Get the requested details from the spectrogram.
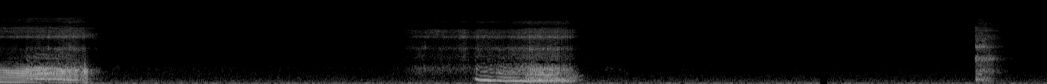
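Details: Loud, harsh, rattling inhaled snores about every four to five seconds with quiet breathing between, typical adult snoring recorded with the SnoreLab smartphone app.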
